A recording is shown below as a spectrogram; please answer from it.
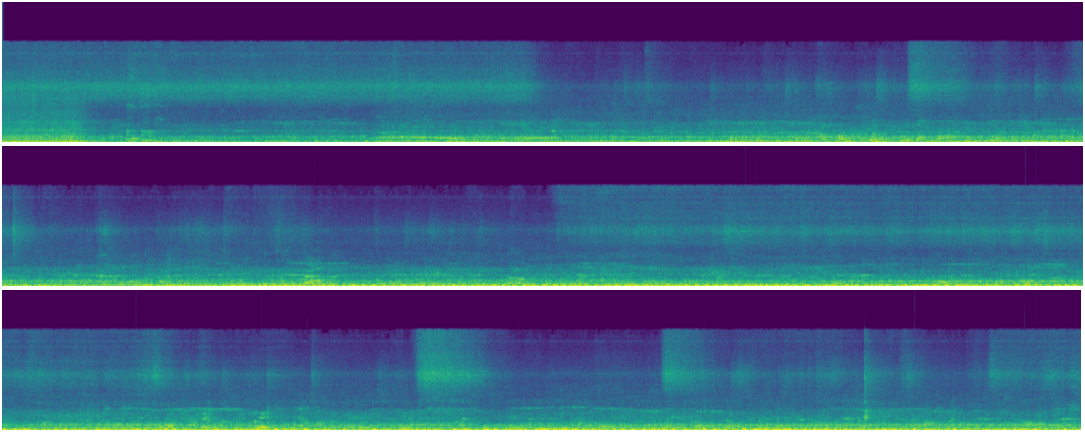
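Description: Fire apparatus engine running steadily at the scene, a low drone that grows louder about twelve seconds in, with indistinct voices of onlookers.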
